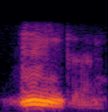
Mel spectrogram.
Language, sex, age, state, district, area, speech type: Nepali, male, 30-45, West Bengal, Darjeeling, rural, conversation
